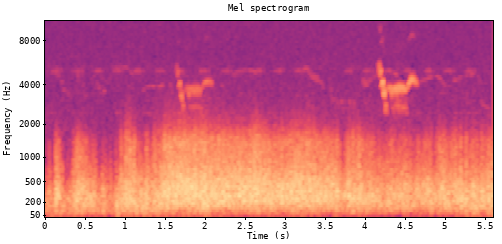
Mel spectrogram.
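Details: Tawny pipit at Serra do Suído: two short, high, slurred calls about two and a half seconds apart, each dropping then levelling. A loud, steady low rumble of wind or traffic runs underneath throughout.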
